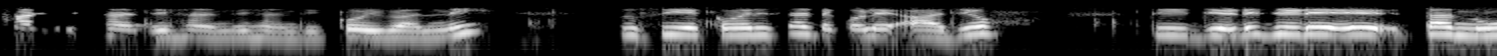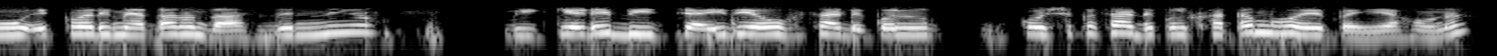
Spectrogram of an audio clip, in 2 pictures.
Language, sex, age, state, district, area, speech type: Punjabi, female, 30-45, Punjab, Bathinda, urban, conversation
